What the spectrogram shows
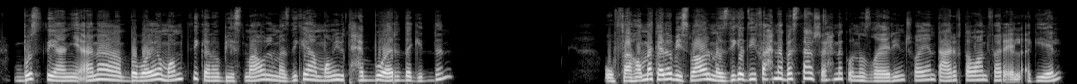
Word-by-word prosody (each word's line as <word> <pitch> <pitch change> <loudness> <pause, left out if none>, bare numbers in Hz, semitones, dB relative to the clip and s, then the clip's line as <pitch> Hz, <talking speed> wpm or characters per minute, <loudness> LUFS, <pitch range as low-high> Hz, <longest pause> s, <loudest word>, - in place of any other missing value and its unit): بُص 220 +9 -1
يعني 175 -3 +1
أنا، 215 -1 +3
بابايا 180 +5 +3
ومامتي 240 +6 -1
كانوا 180 -6 0
بيسمعوا 175 +5 -1
المزيكا 195 +1 -1
يعني، 215 -3 +1
مامي 190 +4 +1
بتحب 195 -1 -5
وردة 190 -1 +3
جدًا. 180 - -6 1.5
وفهُم 170 +7 +2
كانوا 240 0 +4
بيسمعوا 205 0 +2
المزيكا 210 +2 +2
دي، 245 +2 -1
فإحنا 265 +3 +1
بس 255 +3 -1
عشان 270 -4 -1
إحنا 245 +5 -2
كُنا 185 -7 -2
صغيرين 160 +4 -1
شوية 200 0 -2
أنت 225 -3 -4
عارف 180 +3 -1
طبعًا 205 +1 0
فرق 190 -6 -2
الأجيال 170 - -2
195 Hz, 165 wpm, -12 LUFS, 175-225 Hz, 1.5 s, كانوا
